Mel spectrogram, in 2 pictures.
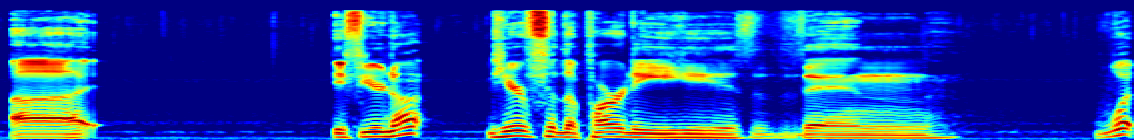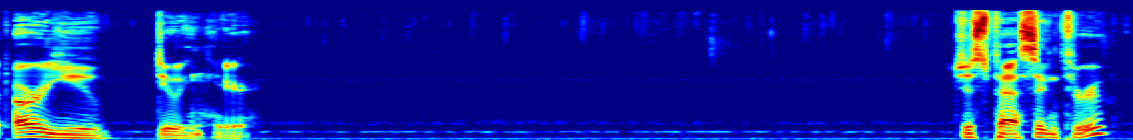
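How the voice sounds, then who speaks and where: Male actor as incubus innkeeper, low voice, unhurried, chatty, flirtatious, welcoming, roleplay audio drama. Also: darkish tone. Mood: apologetic, eager. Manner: rambling, hesitant asides, chuckling, flirtatious. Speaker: innkeeper at a front desk.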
